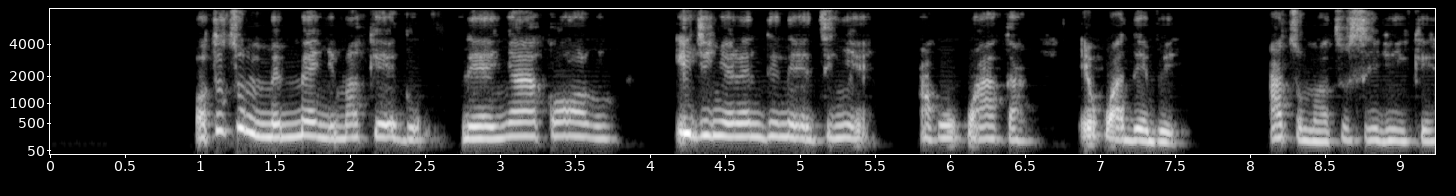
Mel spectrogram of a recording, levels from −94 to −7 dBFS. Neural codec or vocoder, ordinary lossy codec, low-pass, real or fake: codec, 16 kHz, 16 kbps, FunCodec, trained on LibriTTS, 50 frames a second; none; none; fake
